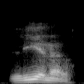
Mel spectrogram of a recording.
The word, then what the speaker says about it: Lionel: The the proper pronunciation is Lionel.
